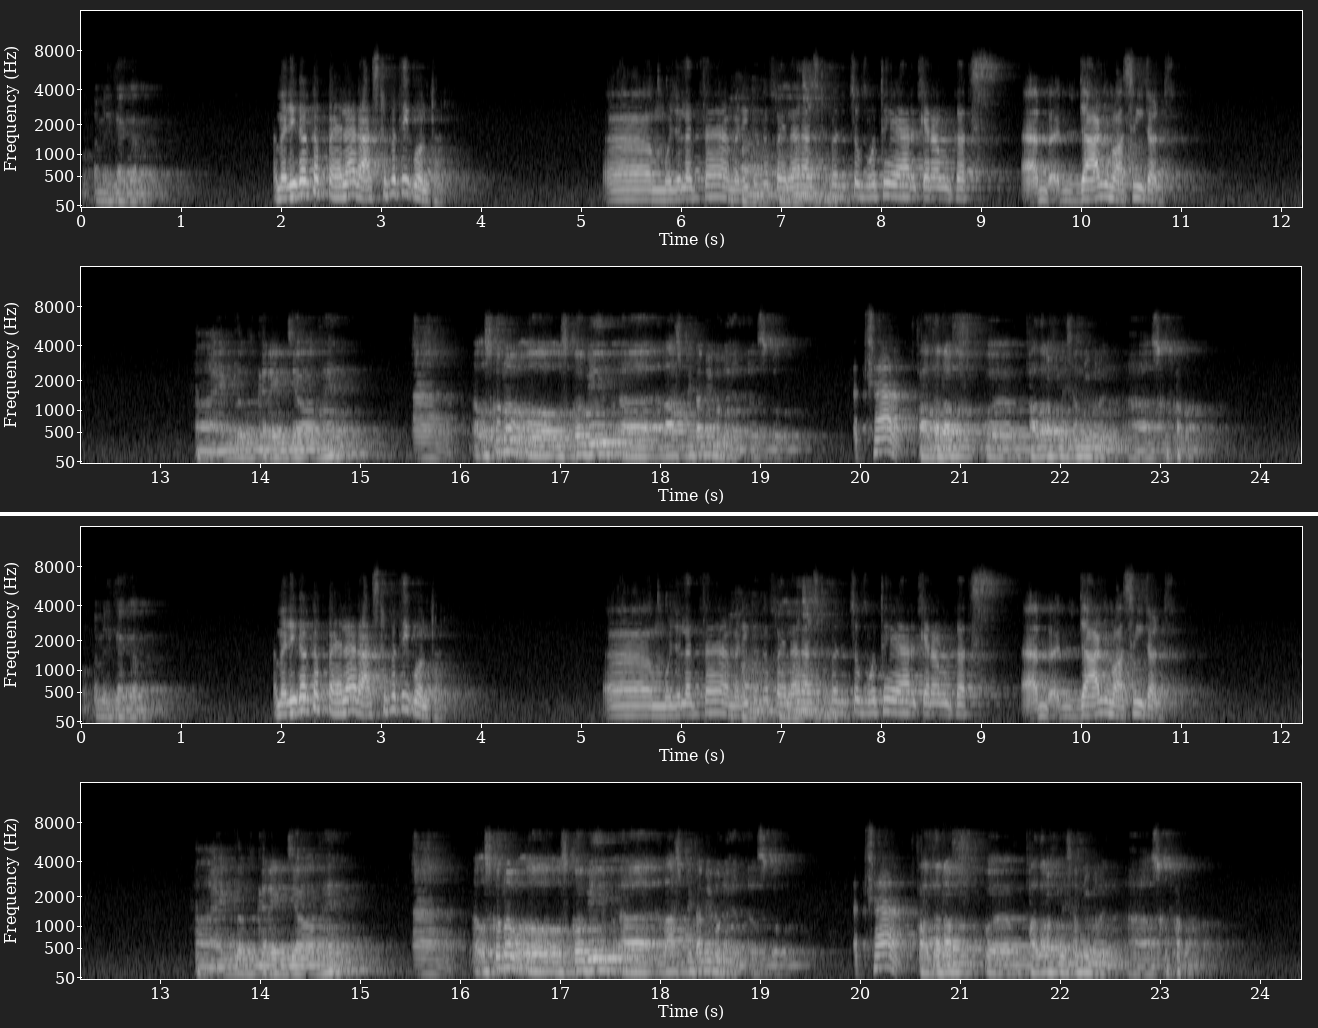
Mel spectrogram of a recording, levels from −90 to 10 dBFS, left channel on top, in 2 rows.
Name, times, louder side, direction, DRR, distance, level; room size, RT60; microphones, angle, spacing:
voice 1, 0.1-0.6 6.6-7.5 13.3-14.9 15.6-15.7 16.1-19.2 20.6-23.2, right 1 dB, 25° right, -3 dB, 3.4 m, -29 dB
voice 2, 1.9-3.6 5.2-9.1 9.4-10.8 15.5-15.9 20.1-20.4, left 1 dB, 5° left, 6 dB, 0.4 m, -27 dB
20.5 x 15.0 x 3.4 m, 1.0 s
head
